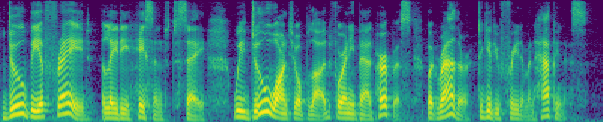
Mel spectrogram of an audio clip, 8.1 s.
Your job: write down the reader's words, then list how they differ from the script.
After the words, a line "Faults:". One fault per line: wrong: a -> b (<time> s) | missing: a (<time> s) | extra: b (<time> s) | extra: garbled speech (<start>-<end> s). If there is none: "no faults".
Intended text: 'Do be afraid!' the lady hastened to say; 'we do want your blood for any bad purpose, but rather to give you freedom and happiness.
'Do be afraid!' the lady hastened to say; 'we do want your blood for any bad purpose, but rather to give you freedom and happiness.
Faults:
no faults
